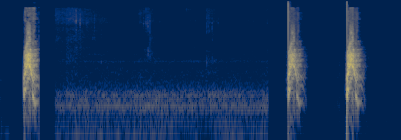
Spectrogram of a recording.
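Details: Pet dog named Dodo, angry after performing all its tricks and still not getting a treat: three short, sharp barks, one near the start and two close together near the end, with a faint low growl-like murmur between them.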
